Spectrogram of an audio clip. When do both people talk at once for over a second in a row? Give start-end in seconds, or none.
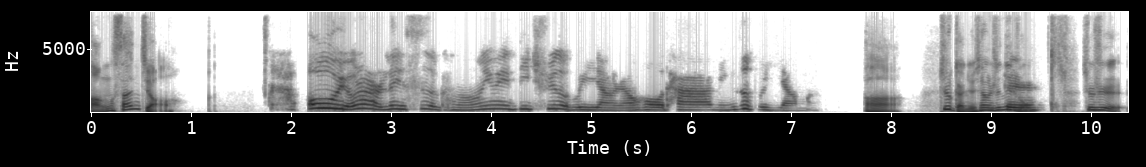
none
